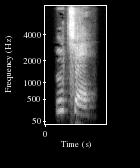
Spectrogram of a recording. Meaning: 1. seedling, sapling 2. prism
- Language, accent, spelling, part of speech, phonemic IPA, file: Swahili, Kenya, mche, noun, /ˈm̩.tʃɛ/, Sw-ke-mche.flac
